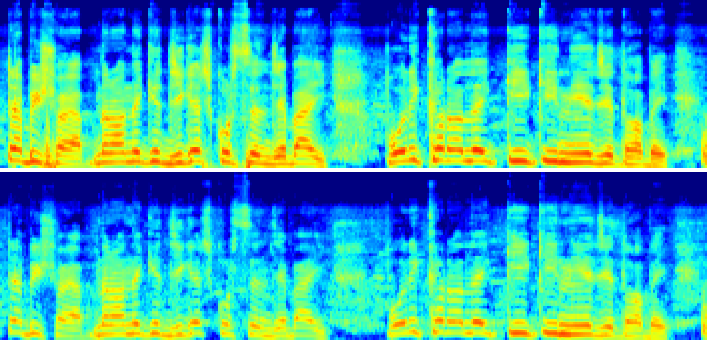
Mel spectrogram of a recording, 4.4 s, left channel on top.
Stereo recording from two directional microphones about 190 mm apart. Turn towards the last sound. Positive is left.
turn(degrees=15)  # may be behind; listen again after turning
